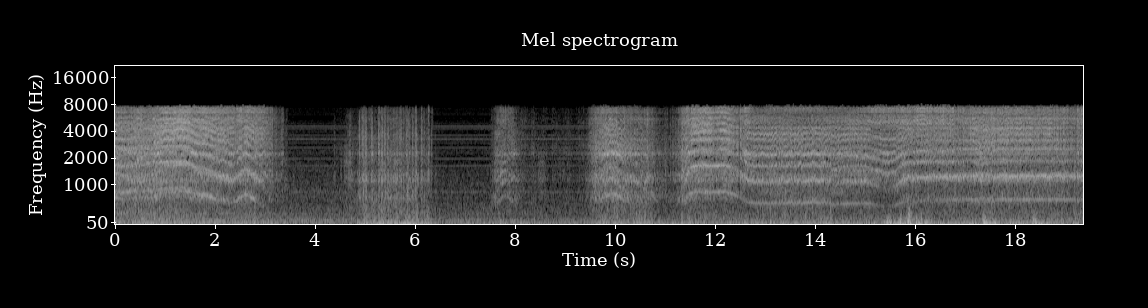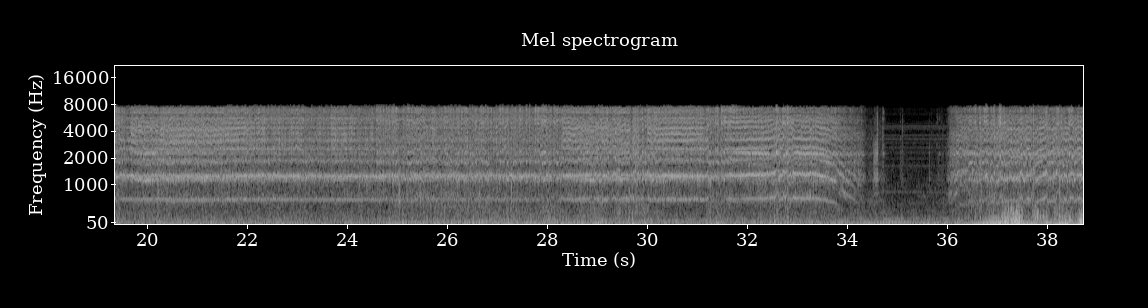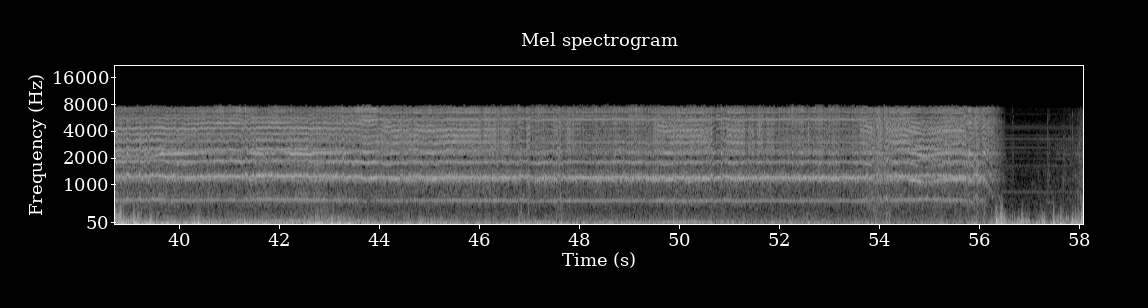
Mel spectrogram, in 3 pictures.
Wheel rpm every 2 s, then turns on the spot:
200, 80, 30, 20, 60, 130, 150, 130, 160, 160, 160, 160, 160, 160, 160, 160, 150, 20, 120, 150, 160, 160, 160, 160, 160, 160, 160, 150, 30.
4-6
